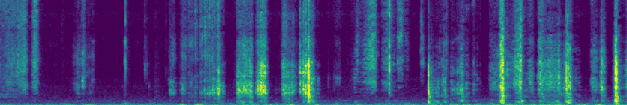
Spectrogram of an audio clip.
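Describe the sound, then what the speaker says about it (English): Scissors snip away the excess edges of a paper napkin, a series of short crisp cuts and papery rustles in irregular rhythm, close up and quiet with no talking. "Real simple cleanup, just cutting away the excess."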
